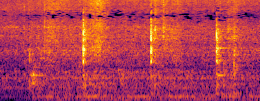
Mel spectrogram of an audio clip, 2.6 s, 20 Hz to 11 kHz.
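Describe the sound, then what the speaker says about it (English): A spoon stirs sausage cranberry dressing in a pan with quiet, regular scraping and a few light clinks spaced under a second apart over a faint background hiss, with no talking. "Now I'm just going to be stirring it around like this for about 2 minutes"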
